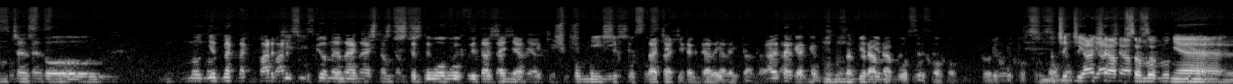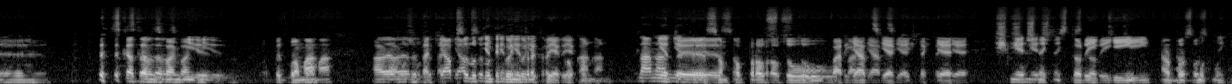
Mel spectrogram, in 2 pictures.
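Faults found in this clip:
Doubled audio track, throughout: likely a second capture through a slower path, or an edit holding two unaligned copies. A full-band echo trails about 150 ms behind, roughly 5 dB down, with no decay or room colour.

Noise suppressor artifacts, throughout: per-frame band gain cuts steady noise by about 21 dB. Room noise, about 19 dB under speech, drops away between words and comes back beneath them, pumping with the speech.

Speech cut by the noise suppressor, 0.0–13.73 s, before "z wami yy": suppressor misclassifies speech as noise, with drops up to about 22 dB across roughly 7 s in total. Soft consonants and endings sound swallowed.

Same fault, 14.43–19.08 s, after "z wami yy": drops up to about 22 dB, roughly 1.5 s affected in total. Endings and quiet parts fade with the background.

Same fault, 19.61–24.65 s: drops up to about 20 dB, roughly 1 s affected in total. 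Quiet speech is pulled down with the background.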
